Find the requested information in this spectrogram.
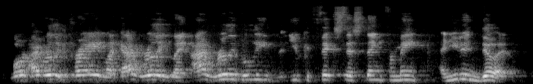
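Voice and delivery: loud, pressing, wounded prayer; hurt plea. Acted. Believer confronting God over unanswered prayer, loud and hurt.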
